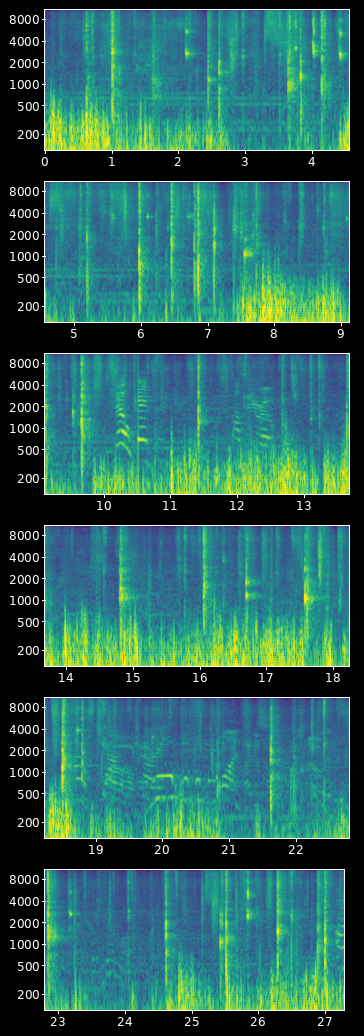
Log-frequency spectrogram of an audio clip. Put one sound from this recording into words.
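Paddles pop sharply against a plastic ball in a fast rally.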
